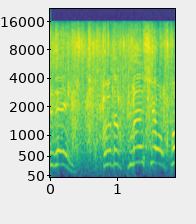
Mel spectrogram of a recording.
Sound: audience applause

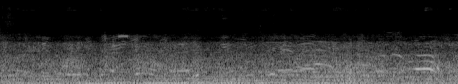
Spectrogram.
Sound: whistle blowing

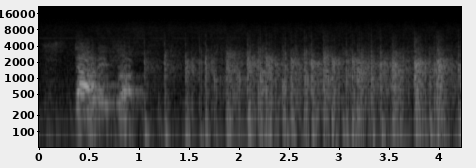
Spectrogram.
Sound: applause

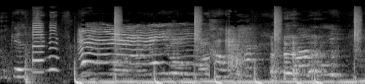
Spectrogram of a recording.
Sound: fast, upbeat music; yelling

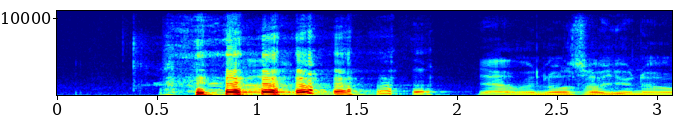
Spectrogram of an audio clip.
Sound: host laughing

